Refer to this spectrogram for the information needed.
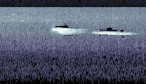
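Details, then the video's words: Two piercing, high-pitched whistles from a common kingfisher: a strong, brief first note followed by a longer, weaker one, with faint background hiss. "The song of the Kingfisher"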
